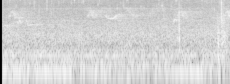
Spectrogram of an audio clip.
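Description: Outdoor ambience: a few faint bird chirps, one about a second in, over a steady low rumble.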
